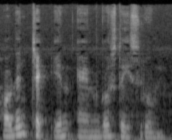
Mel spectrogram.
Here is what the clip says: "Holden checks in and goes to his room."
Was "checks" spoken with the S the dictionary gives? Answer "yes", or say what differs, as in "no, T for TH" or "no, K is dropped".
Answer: no, S is dropped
